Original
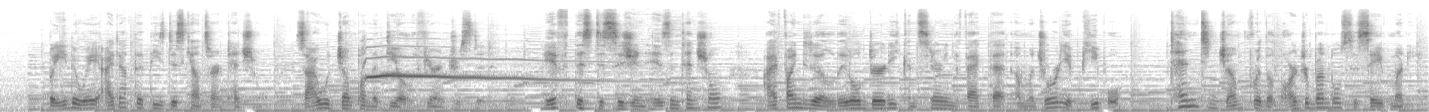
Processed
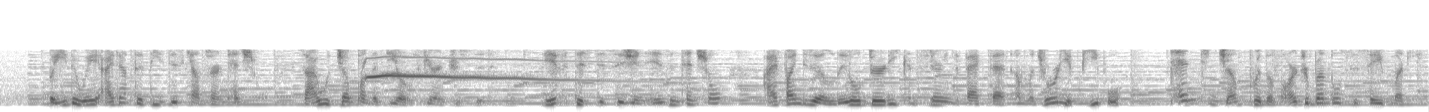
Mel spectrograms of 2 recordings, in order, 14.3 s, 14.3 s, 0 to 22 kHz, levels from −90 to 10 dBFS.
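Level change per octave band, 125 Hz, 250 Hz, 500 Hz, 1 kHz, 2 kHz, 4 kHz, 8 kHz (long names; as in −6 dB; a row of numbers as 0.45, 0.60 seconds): below −35 dB, −0.5 dB, +1.5 dB, +1.5 dB, +1.5 dB, −0.5 dB, below −40 dB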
